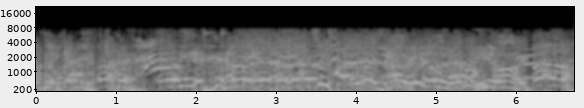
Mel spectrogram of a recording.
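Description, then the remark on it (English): A woman cries out in pain while being beaten on a radio show, over a loud, chaotic tangle of three male voices cheering and shouting, continuous with no pauses for the full few seconds. “Do you hear her screaming in pain? I do. And do you hear three male voices cheering?”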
